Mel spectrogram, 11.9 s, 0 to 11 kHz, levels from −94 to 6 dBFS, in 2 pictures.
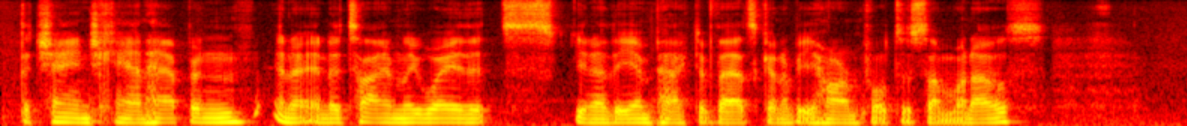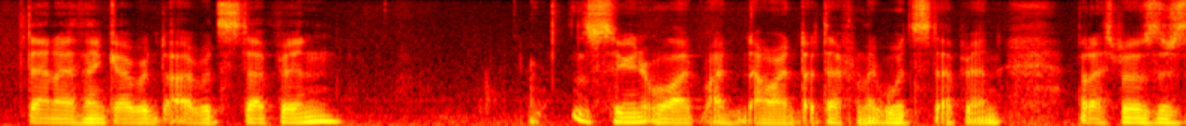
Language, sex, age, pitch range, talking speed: English, male, 20-39, 105-120 Hz, 245 wpm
